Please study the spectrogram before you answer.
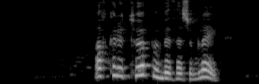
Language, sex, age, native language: Icelandic, female, 50-59, Icelandic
